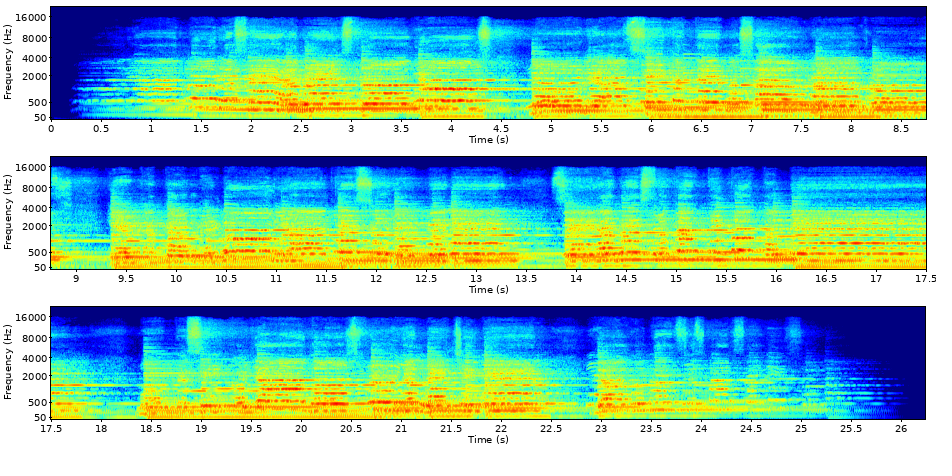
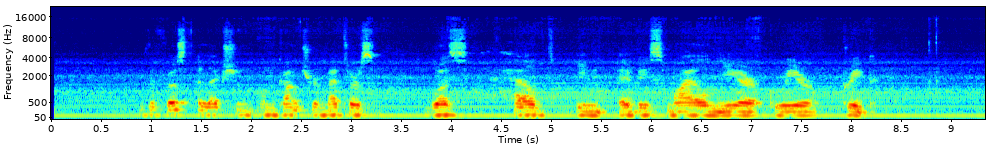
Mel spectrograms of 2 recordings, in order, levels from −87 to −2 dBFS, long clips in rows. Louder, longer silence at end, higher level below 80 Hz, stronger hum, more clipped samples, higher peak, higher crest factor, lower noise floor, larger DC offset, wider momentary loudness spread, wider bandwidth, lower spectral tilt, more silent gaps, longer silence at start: first, -18 LUFS vs -21 LUFS; first, 0.9 s vs 0 s; first, -34 dBFS vs -52 dBFS; neither; neither; about the same, -2 dBFS vs -4 dBFS; about the same, 16 dB vs 18 dB; first, -66 dBFS vs -41 dBFS; neither; second, 11 LU vs 22 LU; first, 16 kHz vs 11.5 kHz; second, -5 dB/octave vs -7.5 dB/octave; neither; first, 0.5 s vs 0.05 s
